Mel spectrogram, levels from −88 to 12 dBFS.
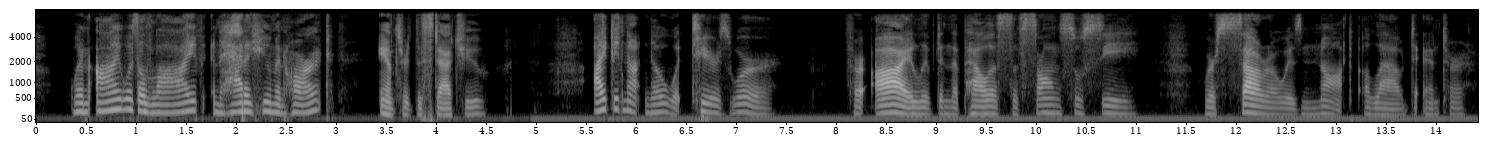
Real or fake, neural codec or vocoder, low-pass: real; none; 7.2 kHz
